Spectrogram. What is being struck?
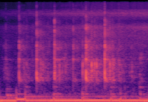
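Metal aerosol spray can with mixing ball.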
